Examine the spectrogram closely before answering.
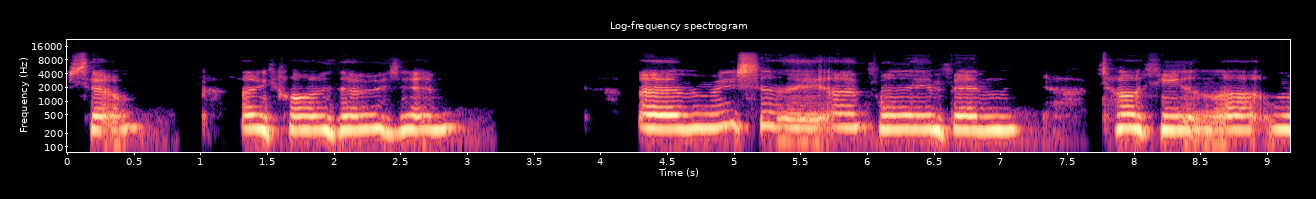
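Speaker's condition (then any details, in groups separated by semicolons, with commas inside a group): ALS; swallowing lost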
